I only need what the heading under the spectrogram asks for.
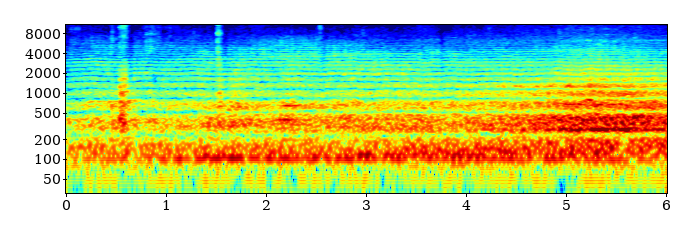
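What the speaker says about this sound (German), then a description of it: "Dann läuft er ein. Der letzte Zug unserer Reise durch Japan." A train pulls into a station in Japan, a low rumbling drone with steady harmonic hum that grows gradually louder as it approaches, with a few faint clanks early on.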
